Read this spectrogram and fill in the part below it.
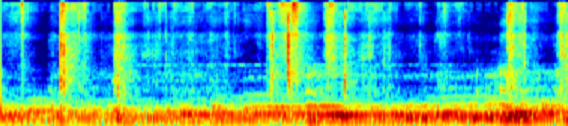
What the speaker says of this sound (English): Good shuffle, and then again.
